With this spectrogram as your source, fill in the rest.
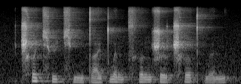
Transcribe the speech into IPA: ʈ͡ʂʰ ɤ˥ t͡ɕʰ y˧˥ t͡ɕʰ i˨˩ ŋ t̪ a˧˥ ɪ̯ t̪ w ə˥˩ n t͡sʰ ɤ˥ ŋ ʂ ɻ̩˥˩ ʈ͡ʂʰ ɤ˥ t̪ʰ w ə˧˥ n

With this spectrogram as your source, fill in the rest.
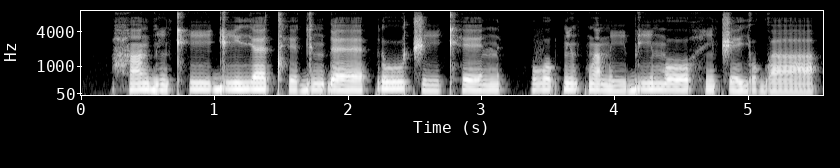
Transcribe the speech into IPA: h ã˨˦ ɡ͡b ĩ˨ kʰ iː˦ ɡ iː˦ j ɛ˦ tʰ ɪ˨ ɡ ɪ˦ ŋ ɗ ɛ˦ | ɾ uː˦ t͡ʃ iː˨ kʰ e˦ n | β o˦ k͡p ĩ˦ kʷ ã˦ m iː˨ b iː˦ m oː˦ h ĩ˨ t͡ʃ e˨ j ʊ˨ ɡʷ aː˨

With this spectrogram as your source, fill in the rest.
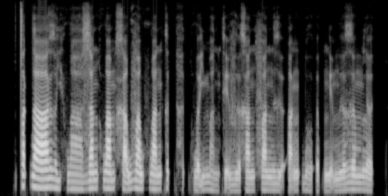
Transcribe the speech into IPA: t̪ a˦˥ k̚ z aː˨˦ ɣ ə̤˨˩ j h w a̤ː˨˩ z a˧ n h w a˨˦ m x a̰˧˥ w v a˨˦ w h w a˨˦ n k ə˦˥ t̚ h ə˨˩ t̚ h w ə̰˧˥ j m a̤˨˩ n k ḛ˧˨ v ɨ˧˩ ə̯ x a˧ n f a˧ n ɣ ɨ̰˧˨ ə̯ ʔ a̰˧˥ ŋ ɓ o̤˨˩ ʔ ə˨˩ p̚ ŋ ḛ˧˨ m ɨ˨˦ ə̯ ɣ ə˧ m l ə˨˩ t̚

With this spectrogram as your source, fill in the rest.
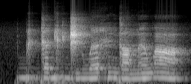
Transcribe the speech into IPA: b i˧ ɡ ɛ˧ ɡ i˧ d͡ʒ i˨ w ɛ˨˦ h ĩ˧ ɡ a˨ n ɛ̃˨˦ w ã˦˨

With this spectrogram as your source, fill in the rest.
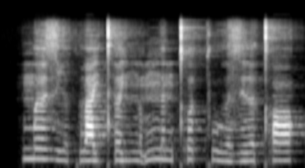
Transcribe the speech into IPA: m əː˧ z i̤˨˩ ə̯ k w a˧ j t̪ʰ ə˧ j ŋ ə̰˧˥ m ŋ ə˧ n t̪ʰ o˦˥ t̚ k w ṳ˨˩ ə̯ z ɨ˧ ə̯ t̪ʰ ɔ˧

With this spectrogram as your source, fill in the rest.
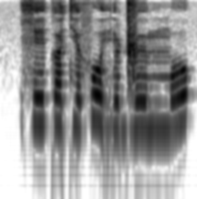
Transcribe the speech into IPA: x e k œ tʲ œ f o rʲ ɵ ɖ͡ʐ ø mː o

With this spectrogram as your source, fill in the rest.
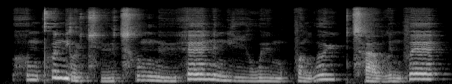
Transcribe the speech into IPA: h ʊ˧ ŋ pʰ ɵ˥ n j ɵ˨ ɥ t͡sʰ yː˨˧ t͡sʰ ʊ˧ ŋ n̪ yː˨ h ɛː˥ n ɪ˧ ŋ j iː˨ w yː˨ m ʊ˥ k̚ f ɐ˨ ŋ w ɵ˥ ɥ | t͡sʰ aː˨˩ w l ɪ˨˩ ŋ f ɛː˥

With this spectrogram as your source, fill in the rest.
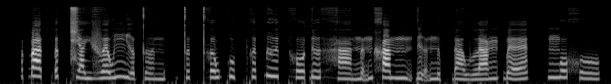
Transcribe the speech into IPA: ɓ a˦˥ t̚ ʔ ə˦˥ t̚ t͡ɕ a̤˨˩ j v ɛ˨˦ w ɲ ḭ˧˨ ə̯ t̪ ə̤˨˩ n | t̪ ə˨˩ t̚ t̪ʰ ə˨˦ w k u˨˩ p̚ k ə˦˥ t̚ ɣ ɨ˦˥ t̚ h o˧ ɗ ɨ˨˦ h a̤ː˨˩ n ə̰˧˥ n x a˧ m n ə̰˧˨ n ɗ ḭ˧˨ ə̯ n ɨ˨˩ p̚ ɗ a̤˨˩ w l a˨˦ ŋ ɓ ɛ˨˦ | ŋ o˧ x o̤˨˩

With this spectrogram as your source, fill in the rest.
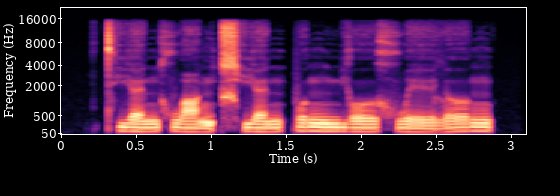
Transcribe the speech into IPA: t̪ʰ j ɛ˨˦ n x w ɑ˨˩ ŋ t͡ɕʰ j ɛ˨˦ n p ʊ˦ ŋ m j o˨˦ ʊ̯ x w e˨˩ ɪ̯ l ɤ˦ ŋ

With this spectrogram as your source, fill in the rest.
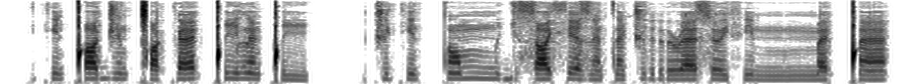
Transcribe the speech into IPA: kʲ æ̃ ǃ ɑ d͡ʒ æ̃ ǀ ɑ k æ ǃ i l æ̃ ǃ i | t͡ʃ ø kʲ æ̃ tː ɔ̃ mː i ɡ i s ɑ xʲ ɑ z æ̃ t æ̃ t͡ʃ ʉ r ɹ æ s ø fʲ æ̃ mː ø mː æ ǃ æ̃

